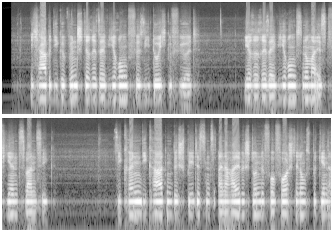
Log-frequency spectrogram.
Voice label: Sine slow; SmartKom; Prototypen Stimme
